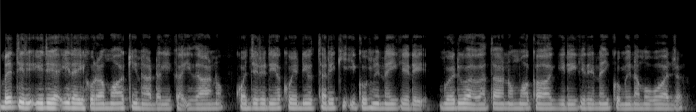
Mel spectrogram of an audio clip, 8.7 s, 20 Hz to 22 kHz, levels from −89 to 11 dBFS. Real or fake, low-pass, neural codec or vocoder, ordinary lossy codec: fake; 7.2 kHz; codec, 16 kHz, 8 kbps, FunCodec, trained on Chinese and English, 25 frames a second; MP3, 64 kbps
